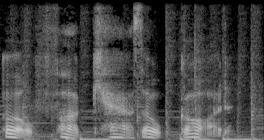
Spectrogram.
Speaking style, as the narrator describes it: groans

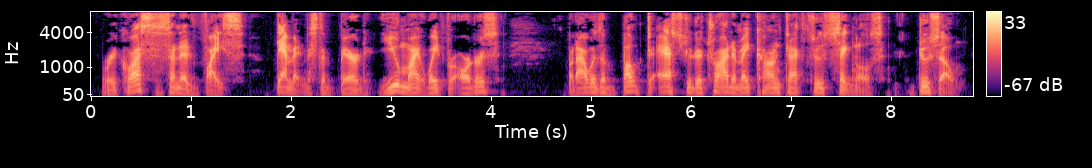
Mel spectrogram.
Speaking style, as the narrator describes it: The skipper grumbled

